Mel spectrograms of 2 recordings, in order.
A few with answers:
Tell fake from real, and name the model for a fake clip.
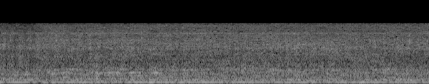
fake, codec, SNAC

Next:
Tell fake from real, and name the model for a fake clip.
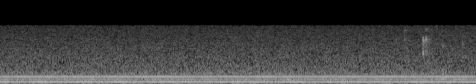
real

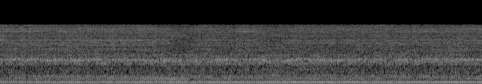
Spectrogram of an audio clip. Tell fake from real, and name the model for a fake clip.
real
